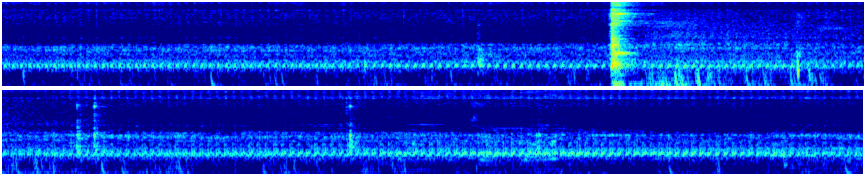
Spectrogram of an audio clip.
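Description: Engine oil poured from a plastic jug through a plastic funnel into a car engine's oil filler, faint under a steady hum. There is one sharp clink about three seconds in, and a few lighter ticks after it.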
